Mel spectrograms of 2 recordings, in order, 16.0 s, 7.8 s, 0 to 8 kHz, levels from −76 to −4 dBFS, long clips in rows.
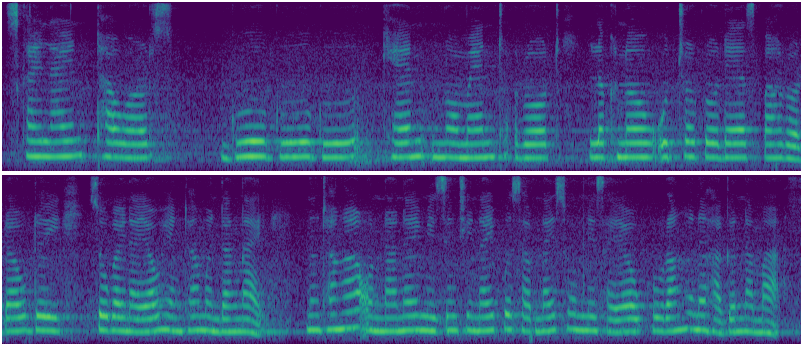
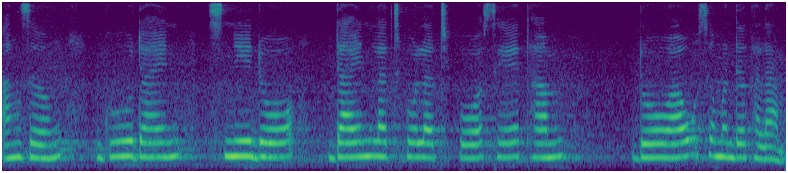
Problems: constant background noise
